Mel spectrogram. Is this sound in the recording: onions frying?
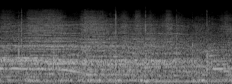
no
